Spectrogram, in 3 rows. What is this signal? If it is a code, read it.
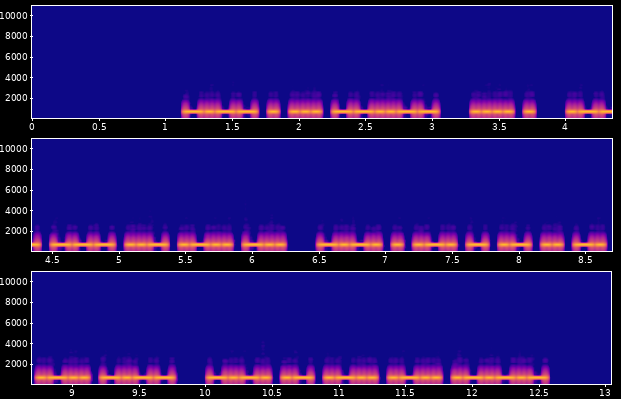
Morse code, heard as a keyed tone, about 30 wpm, 700 Hz. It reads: YES, HE WOULD CERTAINLY CALL.
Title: Sentences from Top 900 Words 30wpm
